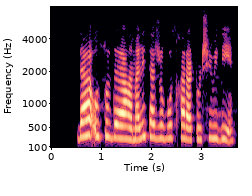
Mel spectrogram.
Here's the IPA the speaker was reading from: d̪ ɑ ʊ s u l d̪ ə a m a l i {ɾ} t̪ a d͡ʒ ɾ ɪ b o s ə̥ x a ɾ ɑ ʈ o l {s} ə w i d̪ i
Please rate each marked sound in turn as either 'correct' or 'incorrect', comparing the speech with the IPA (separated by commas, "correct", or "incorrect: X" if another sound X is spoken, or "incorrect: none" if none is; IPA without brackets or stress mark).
incorrect: none, incorrect: ʃ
